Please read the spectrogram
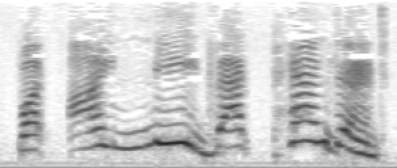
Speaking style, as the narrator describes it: I wailed

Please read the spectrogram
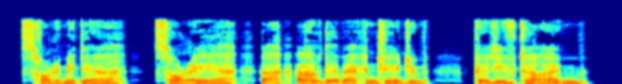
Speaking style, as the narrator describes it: Sir George said anxiously

